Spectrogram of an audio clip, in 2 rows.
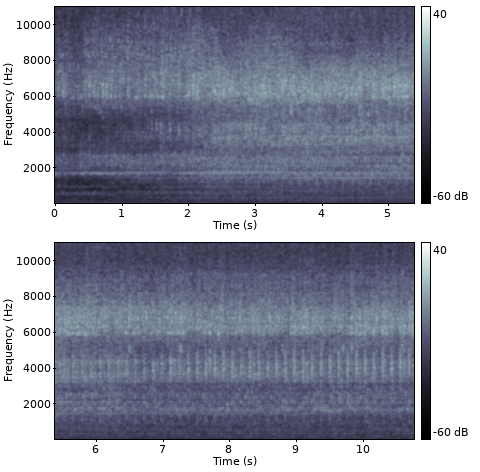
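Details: Citroën C4 2013 at idle: a fast, fairly even ticking knock of about four per second rides over the engine; engine knock, cause unclear.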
